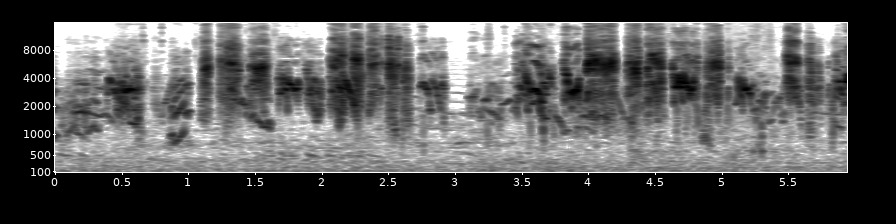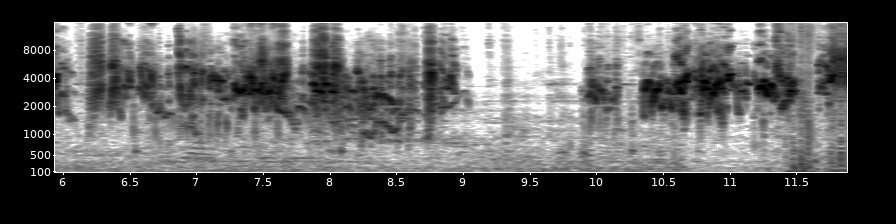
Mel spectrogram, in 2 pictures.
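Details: Two pet budgies singing and talking together, long runs of busy chattering warble with buzzy squeaks and clicks, a quieter stretch near nine seconds, then the chatter resumes strongly.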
